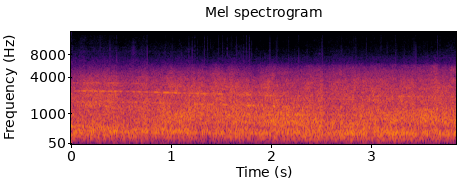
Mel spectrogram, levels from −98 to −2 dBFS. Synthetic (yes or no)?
no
